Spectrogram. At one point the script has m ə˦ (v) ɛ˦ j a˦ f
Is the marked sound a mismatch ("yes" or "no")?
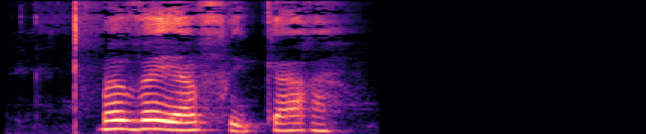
no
